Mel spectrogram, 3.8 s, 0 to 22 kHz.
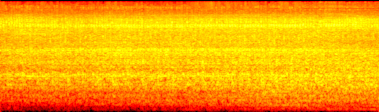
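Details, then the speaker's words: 1995 Oldsmobile Cutlass Ciera 3.1L V6 with automatic transmission at idle: faint, quick ticking of mild valve train noise from the top end, no low-end knock. "good news is there is no lowend noise in this motor I got to be honest I do detect I can hear a little bit of valve train noise let me shut up for a minute see if you can hear"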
